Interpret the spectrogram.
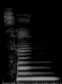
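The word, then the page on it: cen: tone 2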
